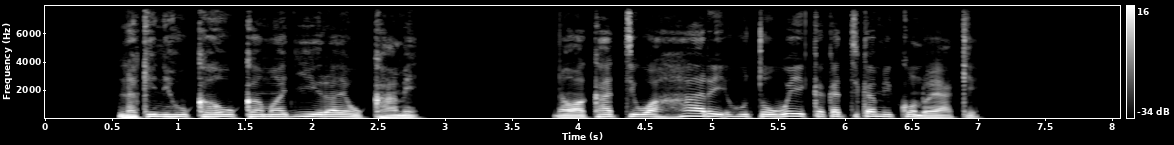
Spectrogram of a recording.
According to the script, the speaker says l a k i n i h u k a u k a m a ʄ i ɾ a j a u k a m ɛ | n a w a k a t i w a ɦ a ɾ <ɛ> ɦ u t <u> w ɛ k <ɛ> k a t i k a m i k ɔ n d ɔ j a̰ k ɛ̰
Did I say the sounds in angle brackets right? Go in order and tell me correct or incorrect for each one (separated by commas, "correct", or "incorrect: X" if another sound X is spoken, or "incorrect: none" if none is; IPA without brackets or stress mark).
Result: incorrect: i, incorrect: ɔ, incorrect: a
